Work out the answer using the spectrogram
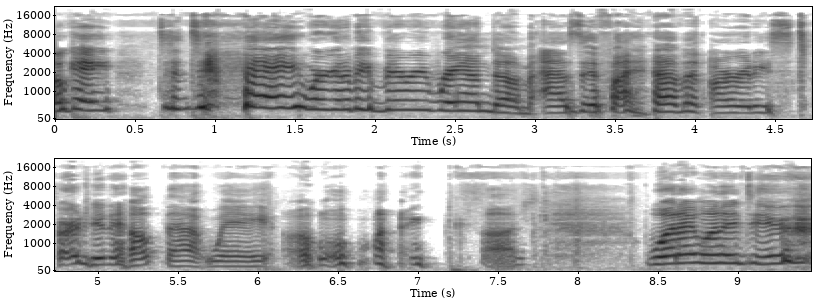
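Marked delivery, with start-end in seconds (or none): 6.2-9.4 breathy, hard-laughing exclamation. Host opening the episode, laughing so hard they're crying. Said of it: "I'm crying, I'm laughing so hard".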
